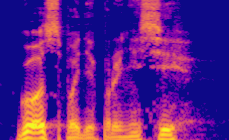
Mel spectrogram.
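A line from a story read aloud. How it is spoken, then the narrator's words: Breathless exhale, father-in-law. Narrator (Russian): выдохнул тесть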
